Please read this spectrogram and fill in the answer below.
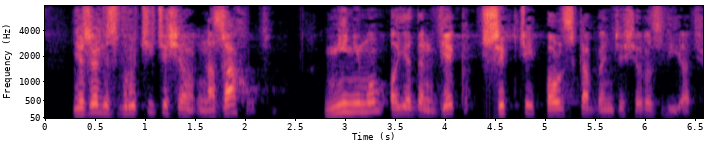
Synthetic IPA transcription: jɛʐɛlʲizvɾut͡ɕit͡ɕɛɕɛnazaxut̪ | mʲiɲimumɔjɛd̪ɛnvʲjɛkʂɘpt͡ɕejpɔlskabɛɲd͡ʑɛɕɛɾɔzvʲija̰t͡ɕ

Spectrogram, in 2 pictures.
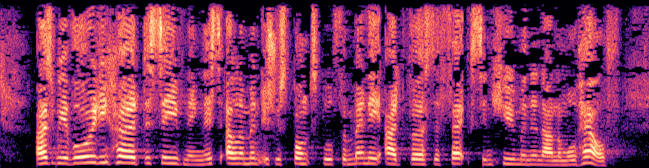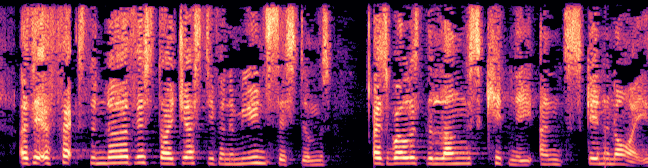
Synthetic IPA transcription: əzwiəvɔlˠɹɛɾihɜːd̪̚ðɪsiːvnɪ̃ŋðɪsɛləmə̃ntɪzɹɪspɒ̃nsəbəlˠfəmɛniʔədvɜˑsɪfɛk̚tsɪ̃nhjʉːmə̃nə̃nanɪməlˠɦɛlˠθ | ʔəzɪtəfɛk̚tsðənɜːvəsd̥aɪd͡ʒɛstɪvə̃nɪmjʉ̃nsɪstə̃mz | əzwɛləzðəlʌ̃ŋz̥kʰɪdⁿniə̃nskɪ̃nə̃naɪ

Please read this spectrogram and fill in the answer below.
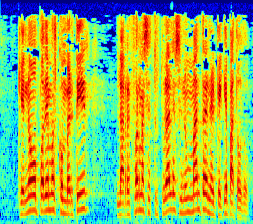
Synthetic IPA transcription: ke̞no̞po̞ðe̞mo̞sko̞mbe̞ɾt̪iɾ | lasre̞fo̞ɾmase̞st̪ɾuk̚t̪uɾale̞senuŋmãnt̪ɾaene̞lke̞ke̞pat̪o̞ðo̰

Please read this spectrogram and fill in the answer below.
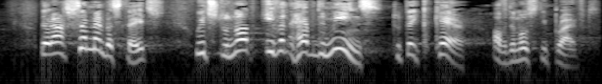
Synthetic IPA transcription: ðɛɾasʌ̃mːɛ̃mbəst̪eɪtswɪt͡ʃd̪unɔtivə̃nɦɛvðɨmĩnz̥t̪ut̪eɪkʰːɛɹ | ɔvðəmoʊst̪̚d̪ipɹa̰ɪvd

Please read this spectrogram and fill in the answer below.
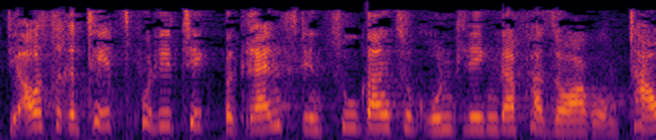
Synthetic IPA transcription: d̥iːʔaʊsteʁitʰɛːt͡spʰolitʰiːk̚b̥əɡʁɛnt͡std̥eːnt͡suːɡaŋt͡suɡʁʊntʰleːɡŋ̩dɐfɛɐzɔɐɡʊŋtʰa

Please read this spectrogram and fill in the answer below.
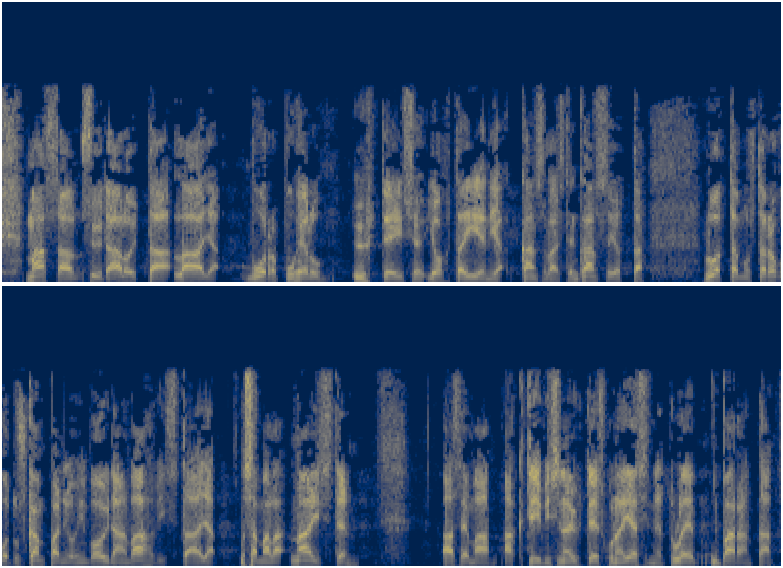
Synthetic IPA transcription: mɑːsːɑonsyːt̪æɑloit̪ːɑːlɑːjɑ̰ | ʋuoropuheluyht̪eisøjoht̪ɑjienjɑkɑnsɑlɑist̪eŋkɑnsːɑjot̪ːɑluot̪ːɑmust̪ɑrokot̪uskɑmpːɑniohinʋoidɑːnʋɑhʋist̪ɑːjɑsɑmɑlːɑnɑist̪en | ʔɑsemɑːʔɑkt̪iːʋisinæyht̪eiskunːɑjjæsinet̪uleːpɑrɑnt̪ɑ̰ː

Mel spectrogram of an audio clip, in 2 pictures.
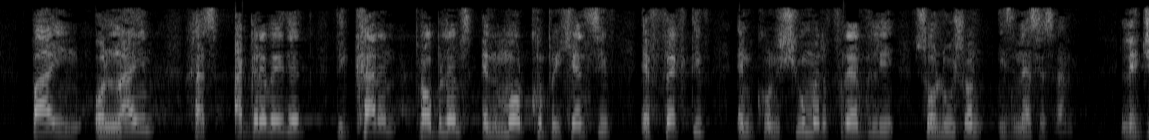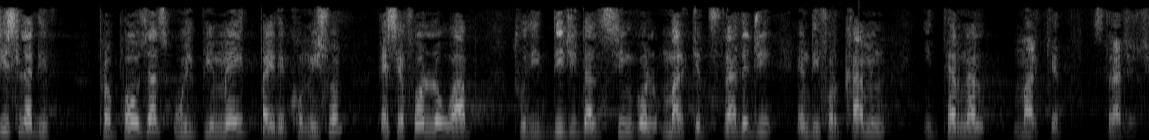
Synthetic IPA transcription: b̥ajĩŋɔ̃nlajn | hazaɡɾavejt̪ed̪̚ | ðɨkʰaɾẽntpʰɾɔblẽmsɛ̃ndmɔɾkʰɔ̃mpɾihɛ̃nsiv | efɛkt̪iv | ɛ̃nkʰõnsjuməɾfɾɛ̃nd̪li | soluʃõniznɛsesa̰ɾi | led͡ʒislat̪̬iv | pʰɹopʰowzalswilbimejd̪̚bajðəkʰomiʃɔ̃n | ɛsefɔlowap | t̪ʰuðɨd̪id͡ʒit̪alsĩŋɡolmaɾket̪st̪ɾat̪ed͡ʒi | ɛ̃nðifɔɾkʰamĩŋ | ĩnt̪ʰɛɾnal | maɾkʰet̪ | st̪ɾat̪ed͡ʒi̥

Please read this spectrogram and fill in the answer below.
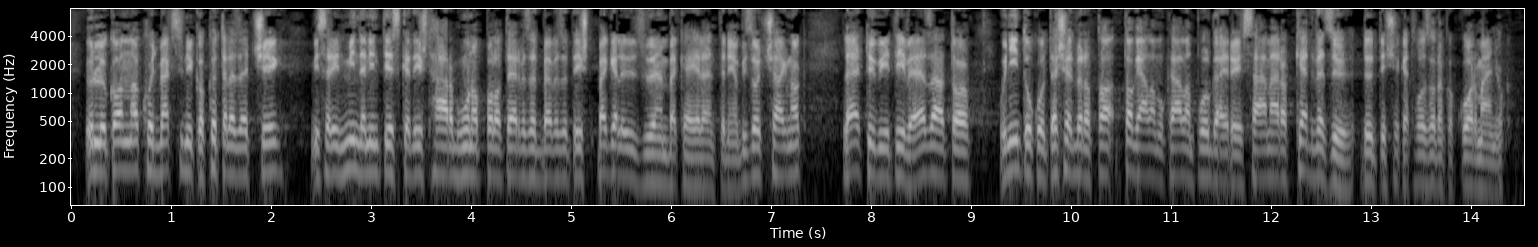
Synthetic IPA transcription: øɾylø̞kɒnːɒkho̞ɟmɛksynikɒkøt̪ɛlɛzɛt͡ʃːeːɡ | misɛɾint̪mind̪ɛnint̪eːskɛd̪eːʃt̪haːɾo̞mɦoːnɒpːɒlɒt̪ɛrvɛzɛd̪̚bɛvɛzɛt̪eːʃt̪mɛɡɛløːzøːɛmbɛkɛljɛlɛnt̪ɛniɒbizo̞t͡ʃːaːɡnɒk | lɛɦɛt̪øːveːt̪eːvɛɛzaːlt̪ɒlhoɟɲint̪oːkolt̪ɛʃɛd̪bɛnɒt̪ɒɡaːlːɒmo̞kaːlːɒmpo̞lɡaːjaɾɒeʃsaːmaːɾɒkɛd̪vɛzøːd̪ønt̪eːʃɛkɛt̪ho̞zːɒnɒkɒko̞rma̰ːɲo̞̰k

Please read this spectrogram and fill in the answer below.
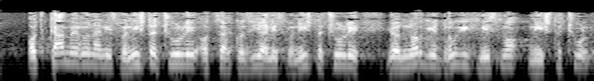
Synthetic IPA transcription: od̪kameɾunaniːsmoniʃt̪at͡ʃuːliʔod̪̥̚tsaɾkoziːjaniːsmoniːʃt̪at͡ʃuːliiod̪mno̞ɡid̪ɾuɡixniːsmoniʃt̪at͡ʃuːlḭ

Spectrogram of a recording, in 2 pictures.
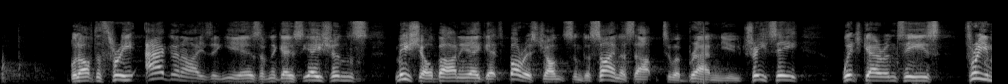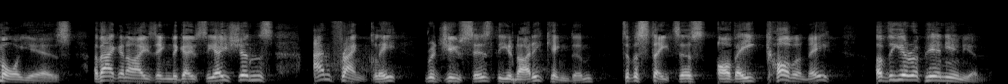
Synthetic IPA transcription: wɛlˠæftəθɹiæɡənaɪzɪ̃ŋjɪɹzəvnɨɡoʊsieɪʃə̃nz | miʃɛlˠbɑɹniəɡɛtsb̥ɒɹɪsd̥ʒ̥ɒ̃nsə̃ntəsãɪ̃nəsʌp̚tʰəəbɹæ̰̃nːjʉtʰɹ̥iˑɾi | wɪt͡ʃɡ̥æɹə̃ntʰiz̥ | θɹimɔːjɪ̰əz̥ | əvæɡənaɪzɪ̃ŋnɨɡoʊsieɪʃə̃nzʔə̃nfɹæ̃ŋkʰli | ɹɨd͡ʒʉˑsɪzðɨjʉnaɪɾɨd̚kʰɪ̃ŋdə̃m | tʰəðəsteɪtəsəvɨkʰɒləni | əvðɨjɔɹəpĩə̃njʉ̃njɨ̰̃n

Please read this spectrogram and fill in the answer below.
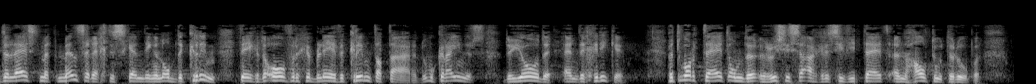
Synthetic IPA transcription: dəlɛjstmɛtmɛnsənrɛxtəsxɛndɪŋənɔb̚dəkrɪmteːɣəndəoːvərɣəbleːvəkrɪmtɑta̰ːrədəukrajinərsdəjoːdəɛndəɣrikə̰ | ɦətʋɔrtːɛjtɔmdərʏsisəɑɣrɛsivitɛjtənɦɑlˠtutəɾupə̰n

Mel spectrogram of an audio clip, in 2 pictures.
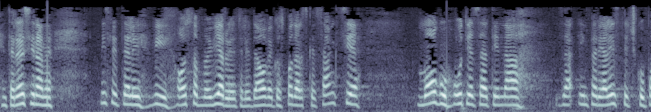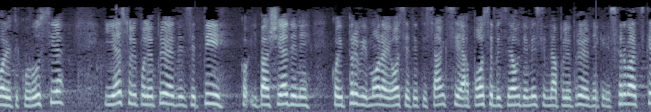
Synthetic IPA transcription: int̪eɾe̞siːɾame | mislit̪e̞liʋiːo̞sobnoiʋje̞ɾuje̞t̪e̞lid̪ao̞ʋe̞ɡo̞spo̞d̪aɾske̞saŋk̚t̪sije̞ | mo̞ɡuut̪je̞t̪sat̪ina | zaimpe̞ɾialist̪it͡ʃkupo̞lit̪ikuɾusije̞ | ije̞sulipo̞ʎʲo̞pɾiʋɾe̞d̪nit̪sit̪iː | kibaʃje̞d̪ini | ko̞jipr̩ʋimo̞ːɾajuo̞sje̞t̪it̪isaŋk̚t̪sije̞apo̞ːsje̞bit̪seoːʋd̪je̞mislimnapo̞ʎʲjo̞pɾiʋɾe̞d̪nikeisxr̩ʋat̪ske

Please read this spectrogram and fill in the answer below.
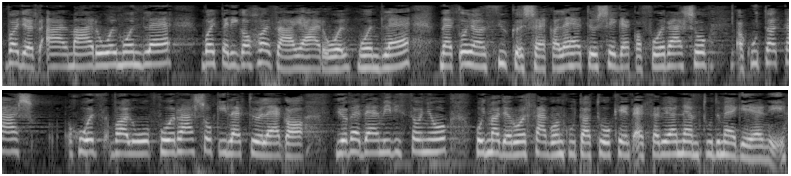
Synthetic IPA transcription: vɒɟɒzaːlmaːɾoːlmo̞nd̪lɛvɒc̚pɛd̪iɡɒɦɒzaːjaːɾoːlmo̞nd̪lɛmɛrt̪o̞jɒnsyːkø̞ʃɛkɒlɛɦɛt̪øːʃeːɡɛkɒfo̞rːaːʃo̞kɒ̰kut̪ɒt̪aːʃ | ho̞zʋɒloːfo̞rːaːʃo̞kilːɛt̪øːlɛɡɒjø̞vɛd̪ɛlmiviso̞ɲokho̞ɟmɒɟɒɾo̞rsaːɡo̞ŋkut̪ɒt̪oːkeːnt̪ɛcʲsɛɾyɛnːɛmt̪ud̪mɛɡeːlnḭ

